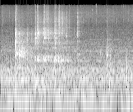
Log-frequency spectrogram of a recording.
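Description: Garlic in olive oil is stirred in a hot pot that was used for cooking potatoes, producing close scraping and clinking strokes over a faint sizzle.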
